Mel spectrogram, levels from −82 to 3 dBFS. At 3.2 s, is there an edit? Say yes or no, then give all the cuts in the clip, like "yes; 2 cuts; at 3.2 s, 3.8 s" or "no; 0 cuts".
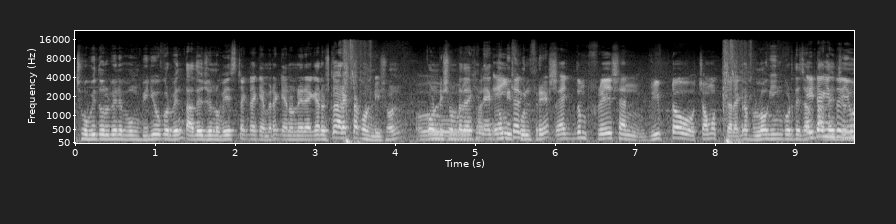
yes; 2 cuts; at 3.2 s, 8.3 s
